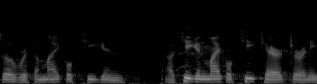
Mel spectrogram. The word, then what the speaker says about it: Keegan-Michael Key: little bit flat suddenly Michael a king I keep saying his name wrong but keegan-michael key jumps out into the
